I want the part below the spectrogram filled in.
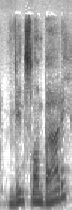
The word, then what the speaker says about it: Vince Lombardi: Vince Lombardi, I think it is.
